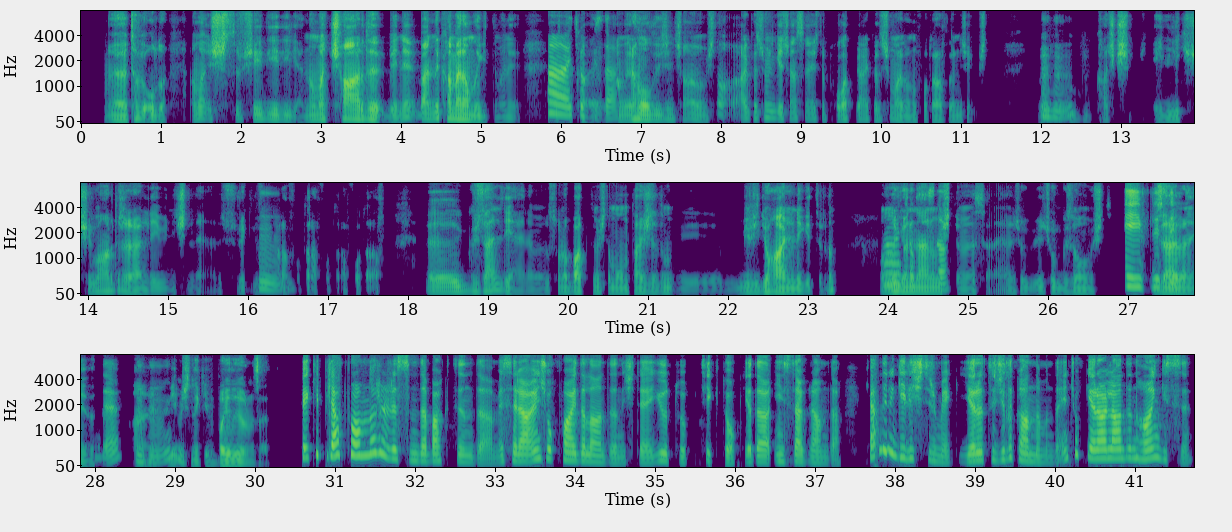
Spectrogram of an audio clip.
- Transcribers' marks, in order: other background noise
- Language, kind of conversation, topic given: Turkish, podcast, Sosyal medyanın yaratıcılık üzerindeki etkisi sence nedir?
